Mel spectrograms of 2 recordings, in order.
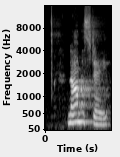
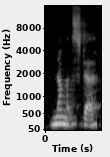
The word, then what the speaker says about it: Namaste: Namaste, or Namaste, depending on your pronunciation, means I bow or bend to you.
